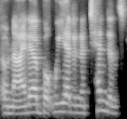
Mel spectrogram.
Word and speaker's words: Oneida: these are this this word oneida um is pronounced oneida but we had an attendance clerk for the last five years who spelled her name like this but because she was of german ancestry pronounced it anita so if you went to the attendance office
